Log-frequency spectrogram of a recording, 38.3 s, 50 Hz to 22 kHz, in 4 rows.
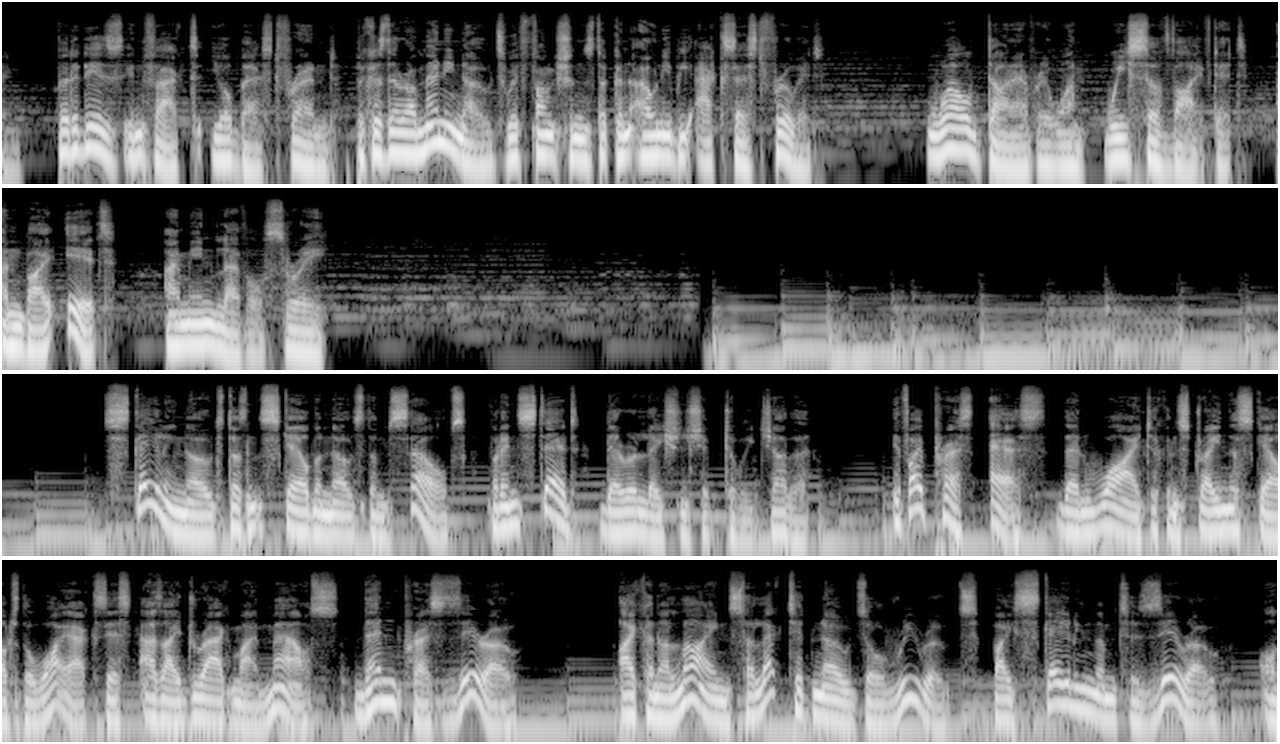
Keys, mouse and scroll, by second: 1.1 click, 2.1 click, 3.5 click, 4.5 click, 6.1 drag, 7.9 middle click, 9.7 n, 13.4-15.0 drag, 16.2-16.6 drag, 17.2 click, 17.8-18.7 drag, 19.2 t, 20.4 middle click, 21.4 middle click, 22.6-23.0 drag, 24.7-25.7 drag, 27.4 s, 28.3-30.1 y, 30.4 0, 31.2 click.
